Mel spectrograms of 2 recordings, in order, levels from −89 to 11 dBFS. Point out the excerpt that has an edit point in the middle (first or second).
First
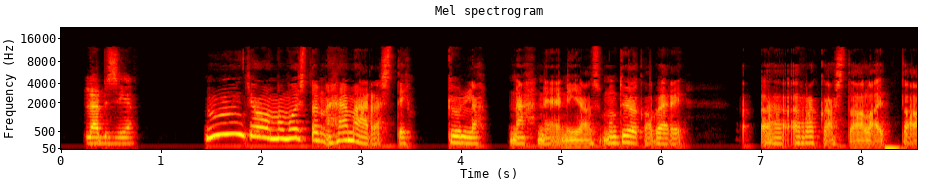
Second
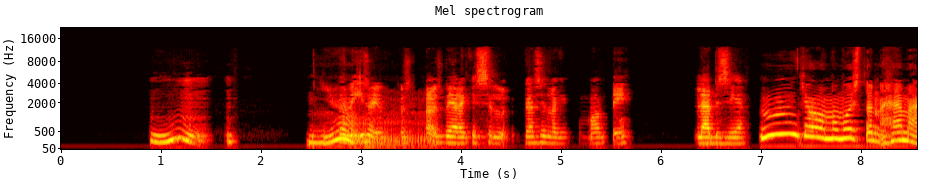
second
